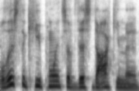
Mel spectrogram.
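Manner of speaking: plain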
